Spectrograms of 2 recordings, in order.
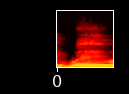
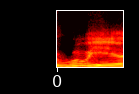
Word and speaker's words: WUE: true well guess what it's pronounced so don't say woo or whoa or what okay and what the wooie is is tuition reduction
